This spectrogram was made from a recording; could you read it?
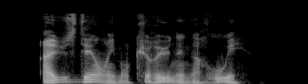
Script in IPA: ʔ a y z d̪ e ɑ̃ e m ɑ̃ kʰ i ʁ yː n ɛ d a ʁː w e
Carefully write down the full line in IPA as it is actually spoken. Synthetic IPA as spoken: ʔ a y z d̪ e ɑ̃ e m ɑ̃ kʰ y ʁ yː n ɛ n a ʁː u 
